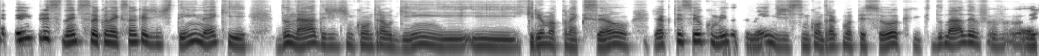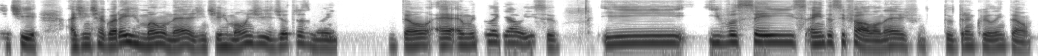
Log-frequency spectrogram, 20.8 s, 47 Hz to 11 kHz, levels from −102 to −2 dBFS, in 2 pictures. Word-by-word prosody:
é 220 - -2
tão 225 - +8
impressionante 245 -9 +3
essa 200 -1 +6
conexão 180 +1 +3
que 190 - +2
a - - +6
gente 150 -2 -7
tem, 170 +9 +1
né, 160 -2 +2
que, 145 -9 -2 0.3
do 170 - 0
nada, 155 +2 +3
a - - -4
gente 130 +1 -9
encontrar 135 +1 -3
alguém 130 +4 -3
e 125 +1 -2 0.2
e - - -17
cria 150 0 +1
uma 140 -2 -1
conexão. 130 +3 0 0.2
Já 145 - +3
aconteceu 200 +6 +3
comigo 185 -1 -1
também 130 +6 -2
de 120 -7 -6
se 125 +4 -8
encontrar 130 0 -2
com 140 - -10
uma 130 - -2
pessoa 130 +3 +2
que 125 - -17
que, 130 - -23
do 145 +2 -6
nada, 160 +4 +3
eu - - -3
f 145 - -15
f 130 -1 -8 0.2
a 130 - +3
gente 135 -1 0 0.3
a - - 0
gente 135 +5 -2
agora 135 +3 +5
é 180 - +8
irmão, 150 -3 +3
né, 115 +4 +2
a 130 - -1
gente 115 +3 -6
é - - 0
irmão 125 +6 0
de 155 -6 -2
de 125 +4 -2
outras 145 +2 -2
mães. 115 -2 -2 0.6
Então 130 +3 +1
é 135 +1 +2
é - - +2
muito 140 +1 -6
legal 170 -4 0
isso. 125 -7 -6 0.4
E 170 +3 -2 0.2
e 175 -1 -2
vocês 180 0 +2
ainda 160 +2 +1
se 190 +3 -5
falam, 110 - +4
né, 130 +5 0
enf 125 +1 -11 0.3
tudo 125 -3 -6
tranquilo 125 -1 -3
então? 125 0 -4
140 Hz, 210 wpm, -22 LUFS, 130-170 Hz, 0.6 s, tão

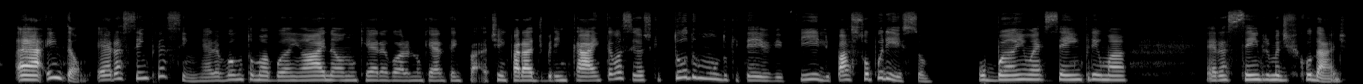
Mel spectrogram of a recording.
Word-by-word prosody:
Ah, 215 -1 +10
então, 300 +1 -1
era 220 +7 -1
sempre 290 +7 -6
assim, 350 - -13
era: 170 +2 -7
"Vamos 215 +4 -3
tomar 205 -2 -2
banho, 190 0 -5
ai 200 +1 +5
não, 195 -1 -3
não 195 0 -7
quero 195 0 -5
agora, 180 -1 -5
não 180 0 -11
quero, 180 -1 -5
tenho 180 +1 -10
que" - - -9
tinha 205 - -5
que 190 - -14
parar 190 -1 +8
de 170 -2 -14
brincar, 190 0 +4
então 220 +7 -6
assim 275 -6 -4
eu 205 - -2
acho 205 +2 -9
que 215 - -19
todo 315 +1 -2
mundo 250 -6 -4
que 200 - -20
teve 175 -4 -6
filho, 220 -4 -5
passou 220 +4 +2
por 285 +4 -3
isso. 165 - -5 0.5
O 210 - -1
banho 215 +4 +2
é 225 0 0
sempre 225 +4 -1
uma 205 -1 +2 0.8
era 200 +2 -2
sempre 220 +2 +1
uma 215 0 +2
dificuldade. 200 - -1
205 Hz, 200 wpm, -27 LUFS, 190-225 Hz, 0.8 s, Ah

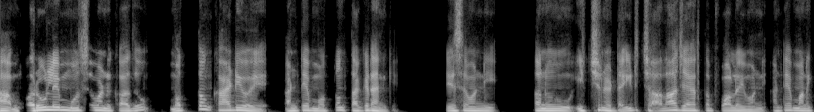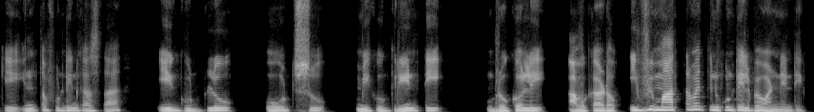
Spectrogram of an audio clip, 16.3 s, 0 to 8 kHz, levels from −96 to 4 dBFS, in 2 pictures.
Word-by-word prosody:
ఆ! - - +7 0.2
బరువులేం 180 +6 +6
మోసేవాడిని 155 -3 +1
కాదు. 120 +6 0 0.4
మొత్తం 185 - -2
కార్డియోయె. 150 - +3 0.3
అంటే 125 +5 +1
మొత్తం 120 +10 -3
తగ్గడానికి 125 - +2 0.5
చేసేవాడిని. 130 -2 +1 0.4
తను 135 -1 +4 0.3
ఇచ్చిన 155 +6 +1
డైట్ 130 +7 -1
చాలా 150 - 0
జాగ్రత్తగా 140 -2 -1
ఫాలో 120 0 0
అయ్యేవాడిని. 100 -4 -3
అంటే 115 - -3
మనకి 125 -3 -2 0.2
ఇంత 130 +3 -2
ఫుడ్డు‌ని 145 0 -3
కాస్త 120 -2 -5 0.6
ఈ - - +6 0.2
గుడ్లు, 120 +8 0 0.5
ఓట్సు, 140 +2 +1 0.4
మీకు 120 0 -1
గ్రీన్ 135 +5 +3
టీ, 145 - +3 0.6
బ్రోకోలీ, 140 +5 +3 0.4
అవకాడో 130 +3 +2 0.2
ఇవి 185 +6 +2
మాత్రమే 190 +3 +1
తినుకుంటూ 180 -1 -1
ఎళ్ళిపోయేవాడినండి. 100 -11 0
135 Hz, 125 wpm, -25 LUFS, 120-155 Hz, 0.6 s, ఆ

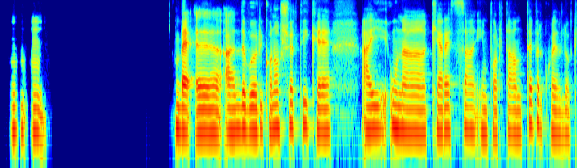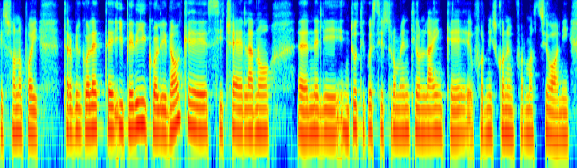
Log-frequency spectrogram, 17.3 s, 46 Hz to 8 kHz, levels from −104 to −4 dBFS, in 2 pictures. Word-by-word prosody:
Mh-mh, 150 +1 -5
mh. 140 -6 -3 1.9
Beh, 150 -3 +7
uhm, 140 0 +5
a 145 - +3
devo 150 -1 +4
riconoscerti 160 +3 -1
che 145 -3 +2 0.4
hai 150 -1 +2
una 140 -3 +2
chiarezza 150 +1 -1
importante 135 +3 -3
per 180 -2 -3
quello 135 -3 -4
che - - -8
sono 140 +1 -3
poi, 135 -1 -1 0.3
tra 145 -3 -1
virgolette, 150 +2 +2
"i 155 +1 +2
pericoli" 155 -3 +3
no, 165 +7 +3
che 155 -5 +2
si 150 0 -8
celano, 140 -1 +1 0.4
uhm, 135 -1 +1
negli 135 -1 -1
in 145 -1 -2
tutti 160 +1 -3
questi 150 -1 -4
strumenti 145 -1 -3
online 140 0 0
che 135 0 -2
forniscono 140 +1 -4
informazioni, 135 -1 -3
145 Hz, 120 wpm, -24 LUFS, 140-150 Hz, 1.9 s, Beh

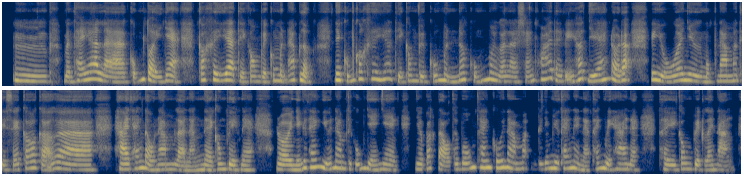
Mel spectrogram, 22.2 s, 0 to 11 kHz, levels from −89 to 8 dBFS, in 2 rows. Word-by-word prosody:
Ừm, 215 -4 0 0.2
mình 195 -2 -3
thấy 235 +6 +1
á 290 0 +7
là 195 -7 +3
cũng 175 +10 -4
tùy 195 -7 +4
nha. 225 -1 +2 0.3
Có 250 - +2
khi 250 -2 +2
á 250 -2 +7
thì 180 -3 -3
công 200 +1 -4
việc 180 -1 -2
của 230 - -5
mình 220 -2 -2
áp 250 +4 -2
lực, 220 -7 +6 0.4
nhưng 255 -1 +7
cũng 225 +1 -2
có 295 +2 +1
khi 285 -2 0
á 295 - -3
thì 185 - -4
công 220 +1 -5
việc 195 -2 -2
của 210 - -4
mình 210 -7 0
nó 260 +4 +1
cũng, 235 +4 -3
ơ, 270 - +3
gọi 200 -3 -3
là, 190 -2 -5
sảng 195 +4 -6
khoái, 280 +6 -2
tại 215 -3 -3
vì - - -2
hết 280 +6 +1
dự 210 -2 +3
án 260 +6 +1
rồi 250 -8 +2
đó. 255 - +7 0.4
Ví 265 - +6
dụ, 200 -4 +1
á, 230 +3 +2
như 240 -5 +3
1 175 +1 -7
năm 210 0 0
á 225 - -4
thì 185 - -5
sẽ 185 +1 -2
có 235 +5 -1
cỡ, - - 0 0.2
à, 195 -5 +3 0.3
2 210 -1 +5
tháng 235 +3 +2
đầu 185 -8 +2
năm 200 +2 -2
là 180 -3 +1
nặng 160 +3 -4
nề 180 -3 0
công 210 +3 -2
việc 190 -4 +1
nè, 180 -1 -3 0.3
rồi 190 -3 +3
những, 185 +1 0
cái, 260 - +2
tháng 285 +1 +3
giữa 215 -4 +2
năm 245 -1 +1
thì 215 - -6
cũng 210 +4 -2
nhẹ 190 -6 -2
nhàng. 195 -3 -4 0.3
Nhưng 210 -2 -4
bắt 240 +1 -5
đầu 165 - +1
tới 205 - -4
4 220 +6 0
tháng 275 0 +3
cuối 270 0 +2
năm 230 -5 0
á, 235 - -7
nó 205 - -7
giống 230 - -3
như 245 -1 +4
tháng 240 +2 -1
này 255 -4 +1
nè, 165 -3 -5
tháng 230 +3 -2
12 210 0 -1
nè, 180 -3 -5 0.3
thì 190 -3 -1
công 220 +2 -5
việc 185 -3 -2
lại 180 +1 -5
nặng. 180 -2 -4
210 Hz, 260 wpm, -22 LUFS, 190-245 Hz, 0.4 s, á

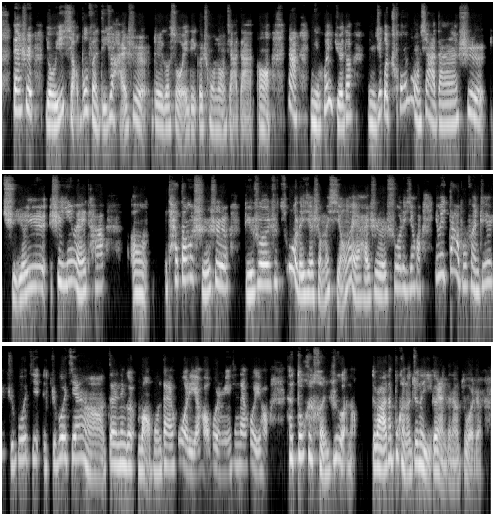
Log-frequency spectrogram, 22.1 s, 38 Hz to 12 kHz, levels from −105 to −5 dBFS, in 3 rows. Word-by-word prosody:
但 290 -1 +6
是 275 -4 +6 0.2
有 175 -2 +7
一 285 - +4
小 305 -6 -2
部 285 +5 +2
分 - - +2
的 315 - -1
确 245 - +1
还 - - -1
是 190 +1 -2
这 175 -2 +3
个 165 +1 0
所 175 - -1
谓 - - 0
的 155 - -3
一 - - -3
个 165 - +1
冲 160 -1 -6
动 150 0 -4
下 - - -5
单， - - -5
嗯。 - - +3 0.3
那 240 -10 +3 0.2
你 190 -4 +2
会 345 - +2
觉 175 - +5
得， 235 +5 +1 0.2
你 185 -3 -2
这 265 - +1
个 - - +4
冲 315 +6 -3
动 200 - +1
下 190 -2 0
单 185 +2 -1
是 255 -7 0
取 170 - -2
决 180 +5 +2
于 250 0 0
是 280 +4 +1
因 295 +2 0
为 205 -3 +3
他， 250 +2 -4 0.5
嗯， 200 -2 +1 0.3
他 310 - +2
当 330 +2 +3
时 210 -8 0
是 260 -1 +3 0.2
比 190 - -1
如 200 - +4
说 275 +2 +6
是 290 - -4
做 475 +12 +2
了 185 - +4
一 - - +1
些 195 - +3
什 195 - -3
么 200 - -3
行 225 - -4
为， - - +2
还 170 -2 0
是 185 -2 0
说 245 +5 -3
了 240 - -2
一 225 - -5
些 240 +1 -4
话 230 -2 -4 0.2
因 360 - -3
为 380 - 0
大 420 -1 0
部 260 -3 -4
分 245 -5 -2
这 260 - -5
些 295 +1 -2
直 200 -9 -9
播 245 +4 -2
间 255 0 -8 0.2
直 215 - -6
播 265 +2 +5
间 265 0 0
啊， 145 - -2
在 210 - +3
那 210 0 +1
个 195 0 +1
网 175 - +2
红 165 -1 -5
带 195 -2 +1
货 225 -1 -1
里 160 - -1
也 155 - 0
好， - - -1
或 190 - -2
者 155 - -9
明 155 +3 -8
星 205 - -14
带 200 -1 -1
货 - - -3
也 165 - -1
好， - - -4 0.3
他 260 - +3
都 275 +2 +3
会 280 -1 0
很 150 - 0
热 255 +8 -1
闹。 200 - -10 0.2
对 190 - 0
吧， 180 -1 +7
他 250 - +1
不 275 - -2
可 - - +1
能 150 - -3
就 220 - -1
那 210 - +3
一 - - +1
个 175 - +4
人 175 - +1
在 - - -8
那 - - -5
坐 - - -4
着， - - -9
215 Hz, 325 characters per minute, -23 LUFS, 180-265 Hz, 0.5 s, 有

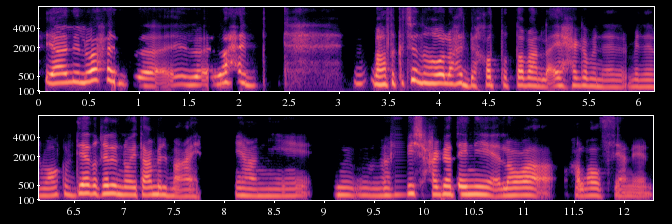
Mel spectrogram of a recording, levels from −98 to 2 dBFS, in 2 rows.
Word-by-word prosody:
يعني 300 +2 +4
الواحد 345 -3 +5 0.2
ال 245 +3 -1 0.2
الواحد 275 -3 0 1.2
ما 255 - +4
اعتقدش 280 +7 +1
إن 330 -5 +4
هو 285 0 +6
الواحد 275 -3 +2
بيخطّط 230 +1 -3
طبعًا 225 -1 +2
لأي 210 +2 -2
حاجة 225 +1 -3
من 195 -1 -8
من 190 0 -8
المواقف 200 +4 -5
ديَّة 255 +5 +5
غير 245 +1 +4
إن 230 -2 +1
هو 220 - +1
يتعامل 215 0 0
معاها، 180 -2 -6 0.4
يعني 190 -1 -7 0.2
م 215 - -4
م 205 -1 -7
ما 205 +1 -3 0.2
فيش 250 -1 0
حاجة 230 +1 +2
تاني، 230 -4 +3
اللي 200 +2 -1
هو 205 -1 0 0.2
خلاص 195 -2 -5
يعني 90 -1 -11
220 Hz, 160 wpm, -25 LUFS, 200-250 Hz, 1.2 s, هو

